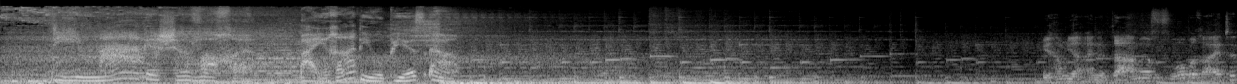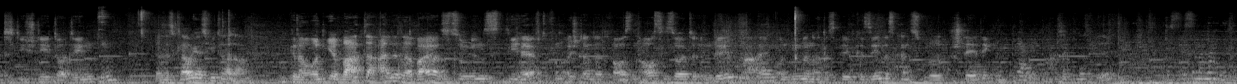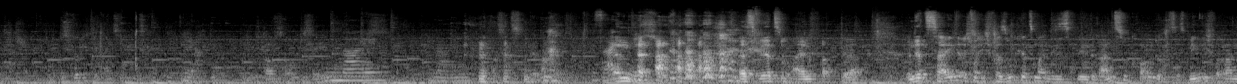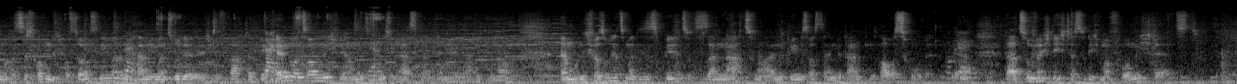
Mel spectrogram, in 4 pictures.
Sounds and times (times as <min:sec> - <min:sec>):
Music: 0:00.0 - 0:49.4
Speech: 0:00.6 - 0:04.6, 0:32.1 - 0:49.1.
